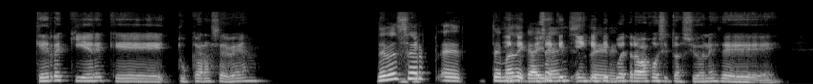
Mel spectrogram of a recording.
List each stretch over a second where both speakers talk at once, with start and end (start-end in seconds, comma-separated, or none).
5.0-6.2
